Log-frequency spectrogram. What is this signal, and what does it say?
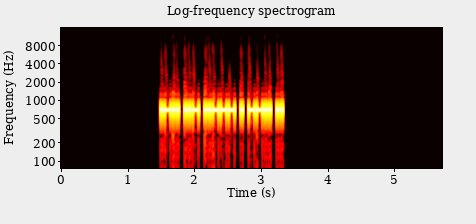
Morse code, heard as a keyed tone, about 40 wpm, 700 Hz. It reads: LU2EZI
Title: DXCC-100 Call Signs - 6 Characters - Repeated 2x - 40wpm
